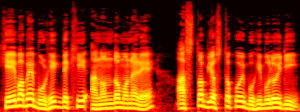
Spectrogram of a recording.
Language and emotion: Assamese, neutral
